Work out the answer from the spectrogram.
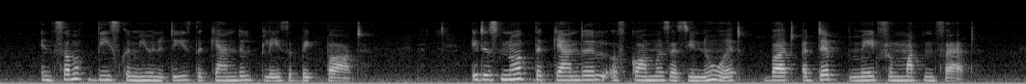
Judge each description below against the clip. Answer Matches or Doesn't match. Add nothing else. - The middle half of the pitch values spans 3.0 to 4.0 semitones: Doesn't match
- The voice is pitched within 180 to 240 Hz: Matches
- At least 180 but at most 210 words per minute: Doesn't match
